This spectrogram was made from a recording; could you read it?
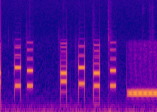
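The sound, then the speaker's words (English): A quick series of seven touch-tone dialing beeps on a traditional telephone in uneven groups, each a short two-pitch tone, followed by a steady hum like a line tone. Clear, with no talking. “I want to play this out for you so you can actually hear it. For kids who don't know how the traditional phone works.”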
